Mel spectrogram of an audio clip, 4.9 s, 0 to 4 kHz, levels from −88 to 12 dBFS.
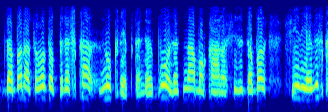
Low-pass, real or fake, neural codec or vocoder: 3.6 kHz; fake; vocoder, 22.05 kHz, 80 mel bands, WaveNeXt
